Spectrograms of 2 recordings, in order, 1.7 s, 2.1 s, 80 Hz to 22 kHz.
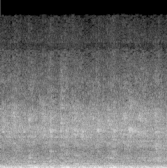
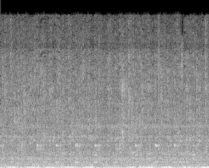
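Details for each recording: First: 1941 Chrysler flathead six after correcting swapped plug leads six and two: even, steady idle with a soft regular pulse and no shake; oil pressure about 20–30 psi at idle; normal running. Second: 1941 Chrysler flathead six run briefly without coolant on 87 octane: lumpy, rocking idle pulsing about four times a second; misfire from crossed plug leads, giving the wrong firing order.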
